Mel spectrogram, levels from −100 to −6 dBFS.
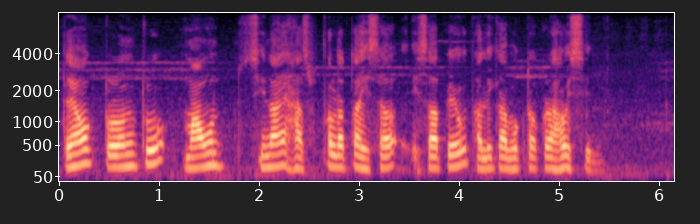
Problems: none marked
